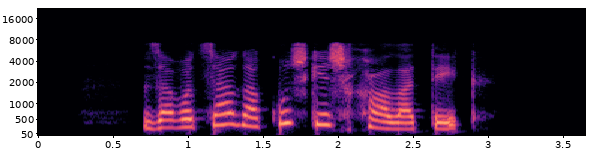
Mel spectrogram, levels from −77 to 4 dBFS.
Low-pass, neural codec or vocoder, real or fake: 7.2 kHz; none; real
